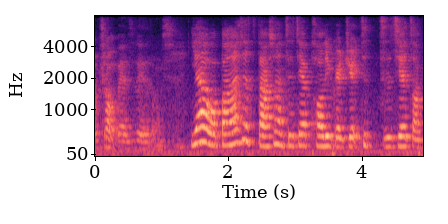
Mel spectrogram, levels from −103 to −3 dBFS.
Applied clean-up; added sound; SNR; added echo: none; none; none; none.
